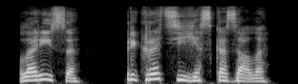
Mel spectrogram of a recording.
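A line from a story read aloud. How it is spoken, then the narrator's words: Fierce protective hiss. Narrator (Russian): прошипела в ответ женщина, готовая, как кобра, в любую секунду броситься на защиту единственного чада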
